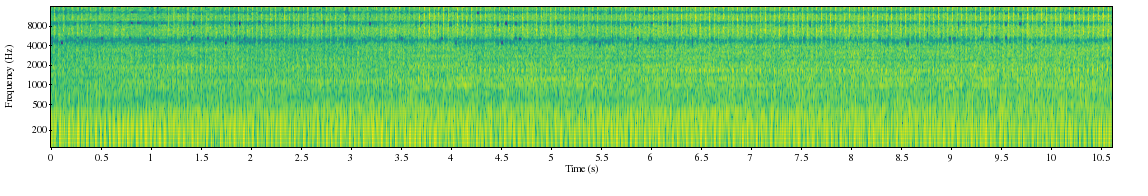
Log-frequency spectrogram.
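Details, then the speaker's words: Rebuilt small single-cylinder engine with new muffler and Lucas oil treatment added: steady run with light regular tapping about three to four a second over the exhaust note; mild knock remaining, tamed since the first start after rebuild. "I got a new muffler on here, and this engine's still got a little bit of a knocking noise, but it seems to have tamed down a little bit since the initial start after rebuilding."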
